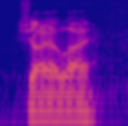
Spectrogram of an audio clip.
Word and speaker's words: Jai Alai: You see, the AI is pronounced exactly the same at the end. Jai Alai.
